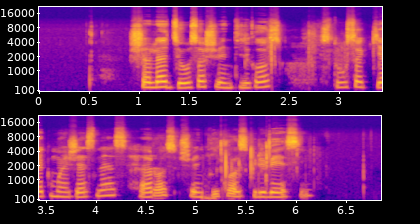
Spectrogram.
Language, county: Lithuanian, Utena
